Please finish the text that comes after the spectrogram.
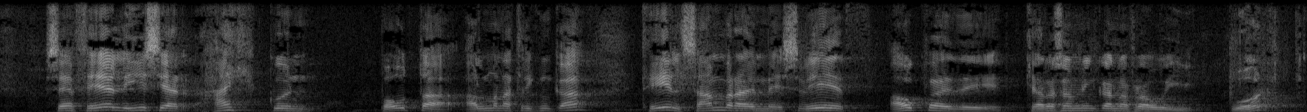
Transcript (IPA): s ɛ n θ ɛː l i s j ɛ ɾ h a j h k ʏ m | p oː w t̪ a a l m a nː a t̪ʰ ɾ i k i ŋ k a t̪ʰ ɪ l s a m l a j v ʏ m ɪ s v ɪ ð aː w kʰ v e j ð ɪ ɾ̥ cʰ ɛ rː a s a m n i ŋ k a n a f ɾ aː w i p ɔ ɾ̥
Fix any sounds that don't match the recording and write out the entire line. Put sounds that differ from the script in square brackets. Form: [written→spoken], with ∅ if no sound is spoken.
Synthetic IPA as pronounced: s ɛ [n→m] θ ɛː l i s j ɛ ɾ h a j h k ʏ [m→n] | p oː w t̪ a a l m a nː a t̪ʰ ɾ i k i ŋ k a t̪ʰ ɪ l s a m [l→ɾ] a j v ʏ m ɪ s v ɪ ð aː w kʰ v [e→a] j ð ɪ [ɾ̥→∅] cʰ ɛ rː a s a m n i ŋ k a n a f ɾ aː w i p ɔ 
